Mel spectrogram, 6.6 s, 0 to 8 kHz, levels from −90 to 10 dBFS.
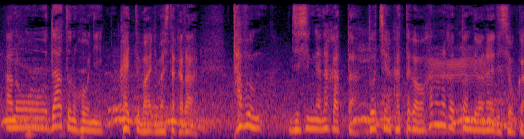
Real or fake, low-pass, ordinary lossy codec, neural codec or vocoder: real; 7.2 kHz; MP3, 48 kbps; none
